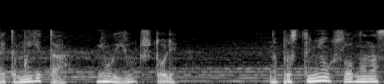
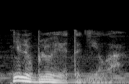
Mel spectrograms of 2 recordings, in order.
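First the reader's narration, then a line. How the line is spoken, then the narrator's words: Sighing. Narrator (Russian): вздохнул грызун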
